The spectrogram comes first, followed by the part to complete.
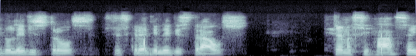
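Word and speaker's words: Lévi-Strauss: Tem um texto, ele é curtinho, é do Levistros, se escreve Levistraus, chama-se raça história.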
